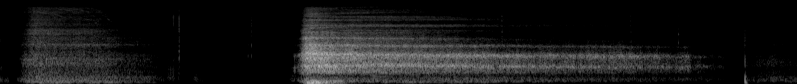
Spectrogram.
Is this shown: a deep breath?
yes

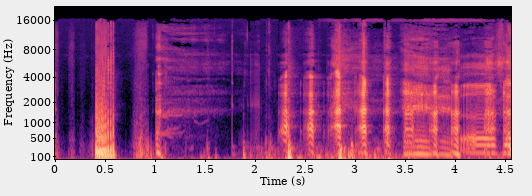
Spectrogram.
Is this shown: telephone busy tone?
no

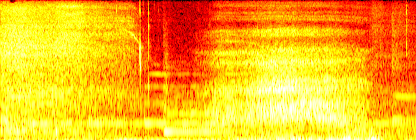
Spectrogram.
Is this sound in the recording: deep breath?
yes

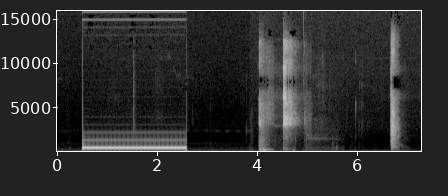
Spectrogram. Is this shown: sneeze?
no

